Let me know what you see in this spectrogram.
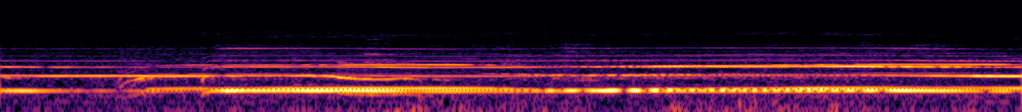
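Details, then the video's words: Several wolves howling together, long sustained tones stacked at different pitches, one voice sliding and wavering early on before the steady overlapping notes carry through to the end. "Awesome Wolf Howling Compilation"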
